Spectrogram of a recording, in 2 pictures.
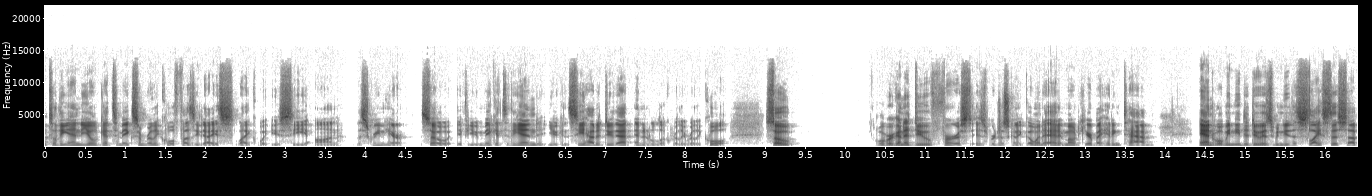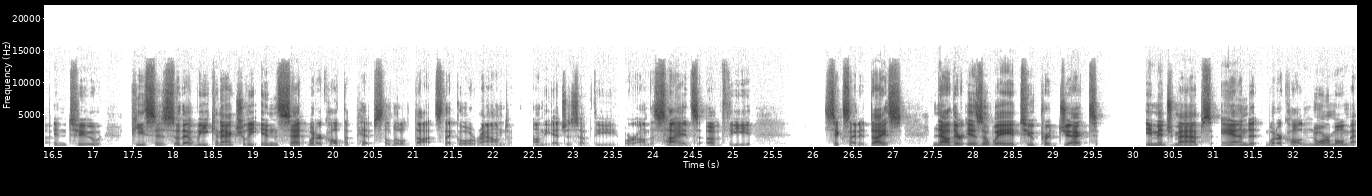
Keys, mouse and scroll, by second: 0.5-1.0 middle drag, 1.3 middle click, 2.6-3.2 middle drag, 3.4-3.9 middle drag, 4.2-4.6 middle drag, 4.8-5.5 middle drag, 5.7-8.3 middle drag, 8.5 scroll up 1, 8.8 middle click, 9.3-10.4 middle drag, 12.3 Tab, 12.8-13.3 middle drag, 13.5-13.9 shift+middle drag, 14.1-14.4 middle drag, 17.9 middle click, 19.6 middle click, 21.3-23.4 middle drag, 23.8 middle click, 24.7 middle click, 25.5-26.2 middle drag, 26.4 middle click, 27.1 middle click, 28.2 middle click, 31.5 middle click.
